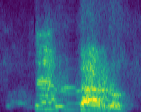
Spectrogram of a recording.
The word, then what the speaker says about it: tarro: To get a rolled R sound, I add a second one. Okay. So I could take this same one. And how would I pronounce it this word? Tarro.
